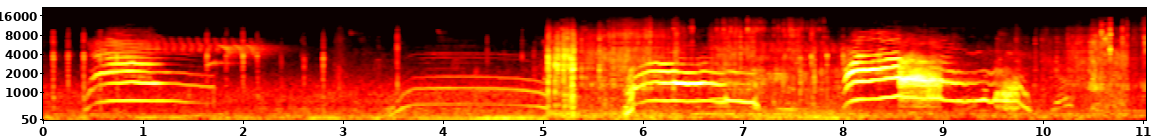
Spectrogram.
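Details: Rescued cats meowing repeatedly, about five clear, drawn-out meows at varying pitches, some rising and wavering, with scattered bumps and rustling between calls.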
